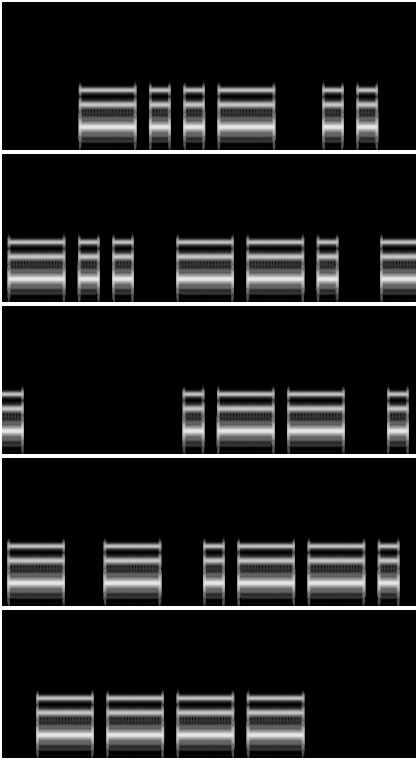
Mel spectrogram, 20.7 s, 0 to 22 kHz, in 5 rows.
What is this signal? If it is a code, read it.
Morse code (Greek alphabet), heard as a keyed tone, hand-sent with a paddle, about 7 wpm, 630 Hz. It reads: ΞΙΔΓΤ ΩΑΤΠΧ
